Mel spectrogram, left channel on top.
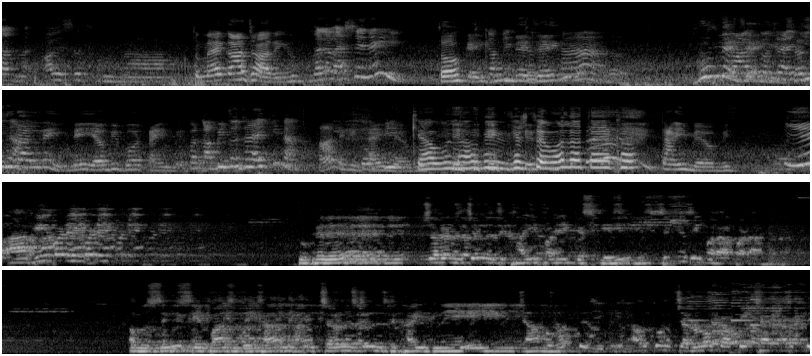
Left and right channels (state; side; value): different; both; correlation 0.00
